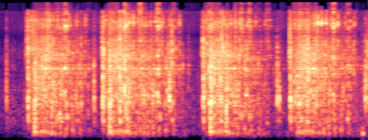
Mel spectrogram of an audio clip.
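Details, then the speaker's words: Free Stihl chainsaw: four rough pull-start bursts about a second apart, each sputtering briefly without catching; hit once but won't run, owner suspects flooded; hard starting. "give it a pull or two does not seem to want to go y'all heard it hit that one time and I'm wondering if the die wonder if it's just flooded"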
